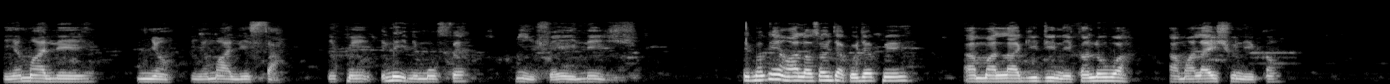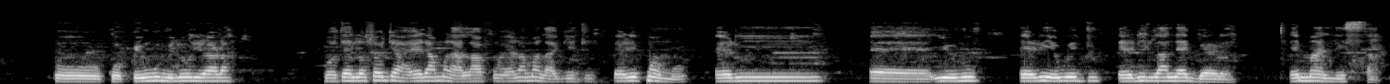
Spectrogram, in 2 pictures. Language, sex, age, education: Yoruba, male, 30-45, tertiary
